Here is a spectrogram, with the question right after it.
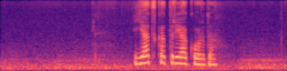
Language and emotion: Russian, neutral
